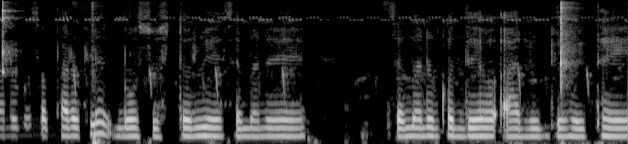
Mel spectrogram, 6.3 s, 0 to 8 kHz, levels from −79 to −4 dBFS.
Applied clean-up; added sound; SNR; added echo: classical method spectral subtraction.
